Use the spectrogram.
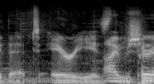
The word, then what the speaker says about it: Eyrie: people say Eyrie, and some people say Eyrie. And I actually looked it up online, and all of them seem to be valid ways of pronouncing them depending on what country you're from.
